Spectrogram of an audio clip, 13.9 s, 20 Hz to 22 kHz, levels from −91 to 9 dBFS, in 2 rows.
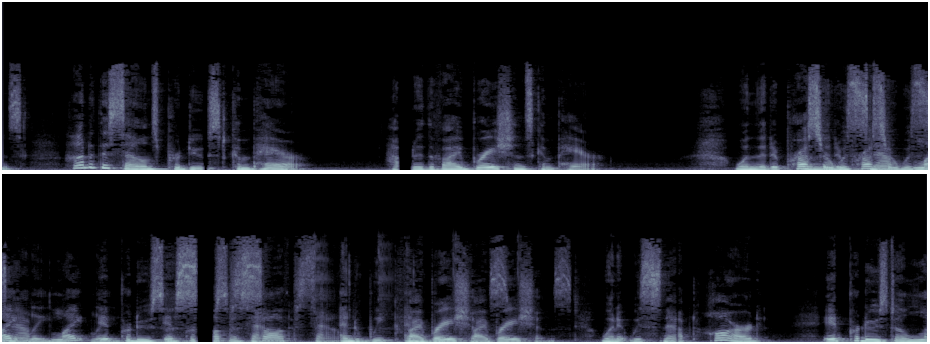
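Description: At 1.50 to 1.55 s and 2.96 to 3.08 s, short soft-edged holes or smears appear: corrupt frame concealment, where the decoder detected damaged AAC frames and covered them. From 5.98 to 11.20 s a second full-band copy trails about half a second behind, about 5 dB quieter and dry, starting and stopping abruptly. This doubled audio track likely comes from a second, slower capture path or an edit holding two out-of-step copies. Within it, at 8.39 to 8.54 s, comes another concealed-frame smear, and two brief ones follow at 11.99 to 12.02 s and 13.36 to 13.39 s.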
